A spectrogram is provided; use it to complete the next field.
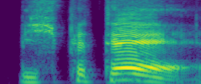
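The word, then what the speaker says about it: מִשְׁפְּטֵי: 하나의 단어에 연속해서 쉐화가 붙어 갖고 나올 때 첫 번째 나오는 쇼와는 발음하지 않는다. 두 번째는 두 번째 나오는 쇼와는 발음한다. 그죠? 그래서 미 패 티입니다. 페테이 미슈 페 태이 미슈페테 뭐 두 가지로 발할 수가 있어요.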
